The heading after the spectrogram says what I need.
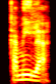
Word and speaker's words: Camila: I'm actually working on pronouncing my name as Camila the way that my family always called me instead of Camila the Americanized way it's another part of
